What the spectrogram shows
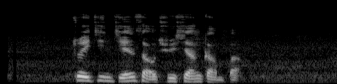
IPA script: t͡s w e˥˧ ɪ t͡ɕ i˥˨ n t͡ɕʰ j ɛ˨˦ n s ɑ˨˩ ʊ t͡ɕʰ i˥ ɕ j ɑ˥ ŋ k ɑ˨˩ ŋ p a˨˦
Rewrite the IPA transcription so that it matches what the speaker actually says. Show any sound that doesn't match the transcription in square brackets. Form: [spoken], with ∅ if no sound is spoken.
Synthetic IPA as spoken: t͡s w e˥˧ ɪ t͡ɕ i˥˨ n [t͡ɕ] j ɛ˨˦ n s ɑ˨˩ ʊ t͡ɕʰ [y˥] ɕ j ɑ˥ ŋ k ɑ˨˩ ŋ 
